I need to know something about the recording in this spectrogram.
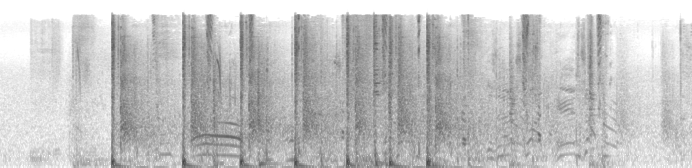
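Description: Rapid gunfire rings out in quick bursts.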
